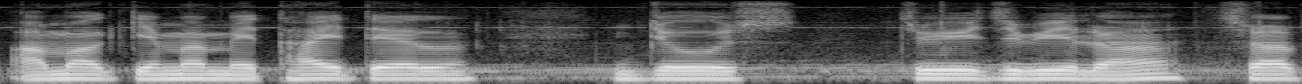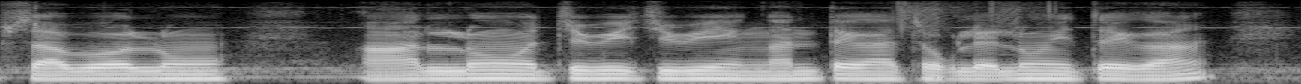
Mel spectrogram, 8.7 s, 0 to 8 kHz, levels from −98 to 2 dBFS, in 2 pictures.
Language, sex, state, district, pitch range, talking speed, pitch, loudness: Wancho, male, Arunachal Pradesh, Longding, 105-115 Hz, 160 wpm, 115 Hz, -14 LUFS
